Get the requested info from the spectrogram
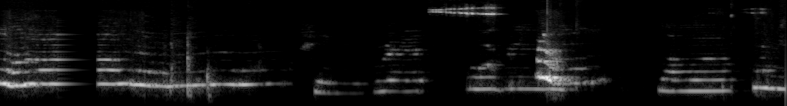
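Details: Indoor pen of four-week-old Cavalier King Charles Spaniel puppies: long, steady, tonal whines and howl-like cries, some dipping lower in pitch, repeating with brief pauses across six seconds.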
